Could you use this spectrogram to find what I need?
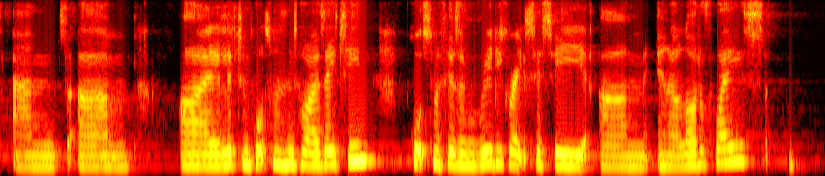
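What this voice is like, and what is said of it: Southern English accent. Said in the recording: “as you can tell from my accent, I grew up in the Highlands. I grew up in Portsmouth, like as far down in the south of England as you can get”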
